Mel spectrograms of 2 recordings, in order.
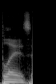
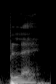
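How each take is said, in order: First: The name ends with an audible s sound. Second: The name ends on the vowel, no s. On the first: The speaker calls it wrong. "it's not pronounced Blaze" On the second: The speaker calls it right. "It's pronounced Blay. silent S"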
